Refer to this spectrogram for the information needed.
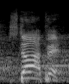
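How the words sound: It is said in a flat, serious way.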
